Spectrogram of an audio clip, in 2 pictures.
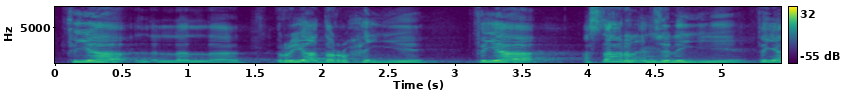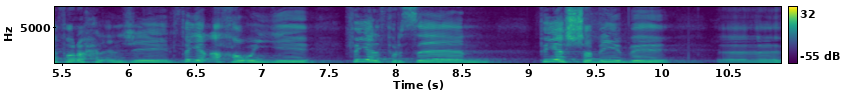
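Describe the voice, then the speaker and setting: Fast, animated Lebanese preacher man. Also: high voice, big-room sound. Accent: Lebanese Arabic. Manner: animated, addresses listeners directly. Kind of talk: teaching sermon to a congregation.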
